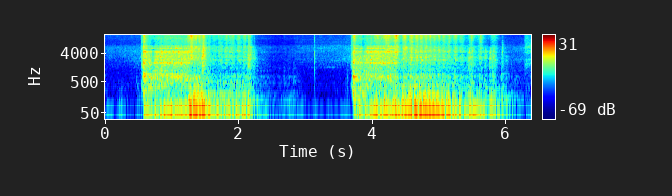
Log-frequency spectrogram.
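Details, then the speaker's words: Chrysler Courier boat engine during rebuild, water not connected, no fuel: two cranking bursts with brief firings that die away; owner plans to add fuel and tune it up. "I guess I'm gonna have to get some fuel in here and get it tuned up to run properly."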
